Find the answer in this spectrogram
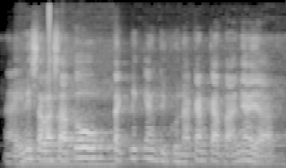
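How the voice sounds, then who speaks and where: A man's voice: a little high, a little fast. A male lecturer giving a conversational classroom lecture, rambling with fillers and rhetorical questions, with a slight tinge. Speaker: university lecturer. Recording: echoey room with faint ambient noise.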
